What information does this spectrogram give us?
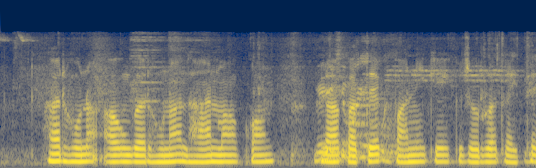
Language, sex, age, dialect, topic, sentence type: Chhattisgarhi, female, 18-24, Central, agriculture, question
